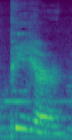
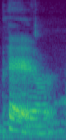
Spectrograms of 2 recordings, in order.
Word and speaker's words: pear: pronounced this is like peer but the correct pronunciation it's supposed to be pear it's like a bear and pear can you repeat please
